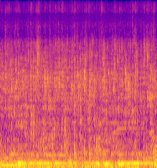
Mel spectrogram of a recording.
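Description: Water is scooped and poured with a dipper from a tub in a provincial bathroom, a continuous close splashing and trickling, loud and steady, with no one talking.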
